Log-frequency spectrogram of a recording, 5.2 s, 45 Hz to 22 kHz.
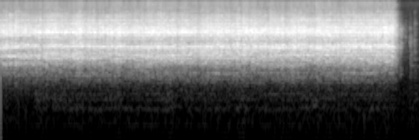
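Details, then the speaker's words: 2003 tin-toy reproduction of a 1950s Radar Robot walking on two D batteries: loud, harsh, fast ratcheting gear whir that runs steadily then cuts off; excessive gear noise, possibly from gear binding in the design. "and as you can hear a lot of gear noise which is one of the problems"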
